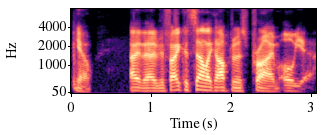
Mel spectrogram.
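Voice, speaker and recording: Bright-toned man rambling in casual chat. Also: sits low, brisk, dry recording, clean studio sound. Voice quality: trained voice, speaks from the throat. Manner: rambling, hesitant, many fillers.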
